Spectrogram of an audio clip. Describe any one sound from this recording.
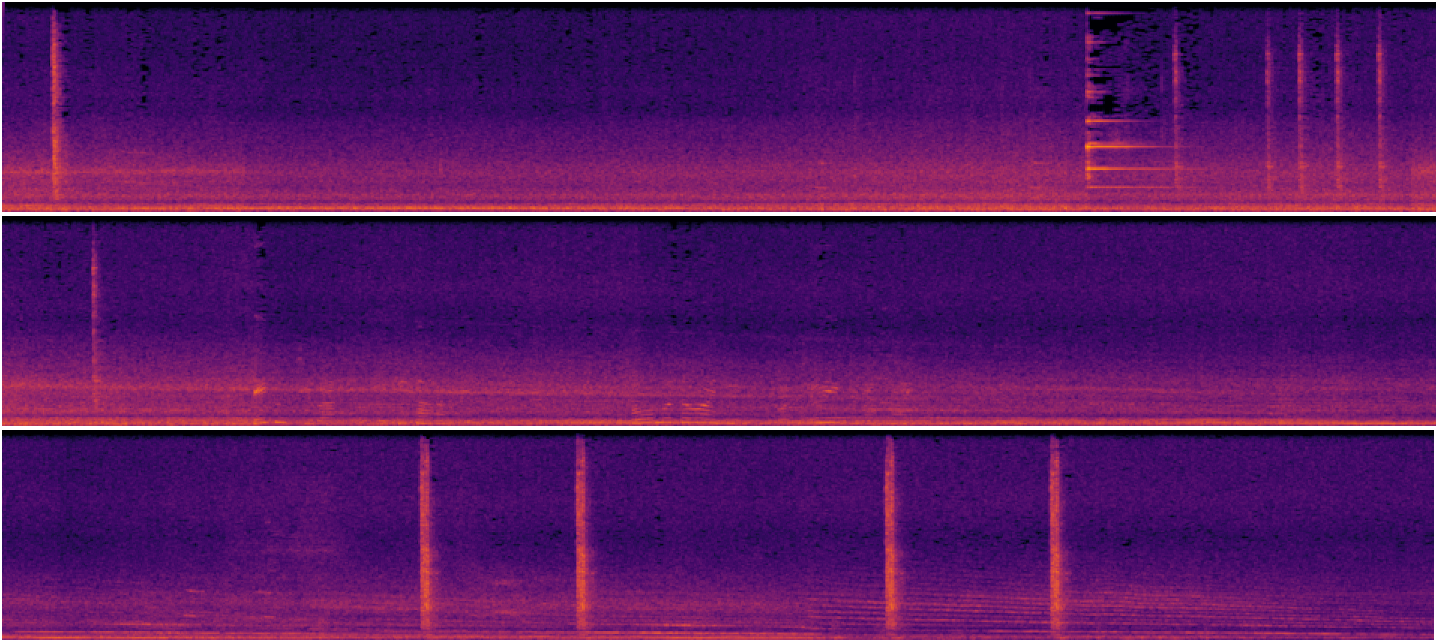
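Train wheels rumble steadily on the rails.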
